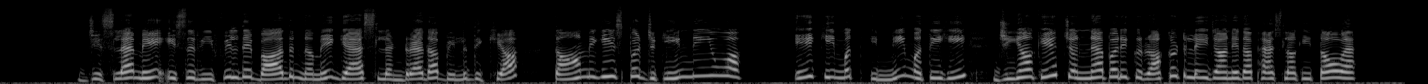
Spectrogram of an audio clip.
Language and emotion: Dogri, surprised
